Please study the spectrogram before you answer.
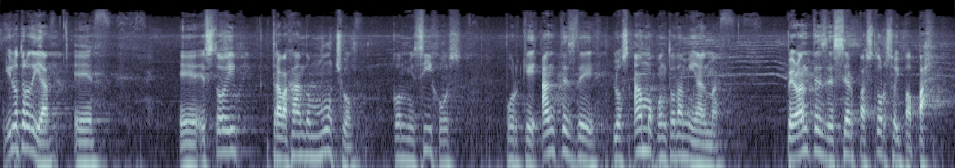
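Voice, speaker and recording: Male pastor, lively high-pitched sermon delivery, playful humor, church hall with long reverb. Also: a little slow, pauses often, a little hiss or hum. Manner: animated, joking preacher. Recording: reverberant hall, faint ambience.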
